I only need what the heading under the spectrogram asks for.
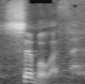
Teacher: the Ephraimites can't pronounce the SH, so they say Sibboleth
